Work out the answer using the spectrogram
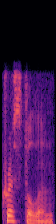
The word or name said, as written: crystalline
